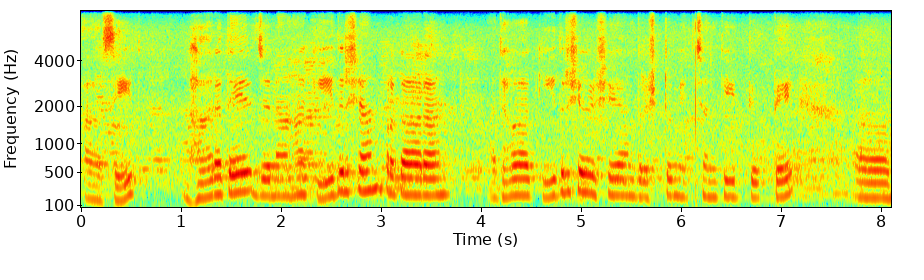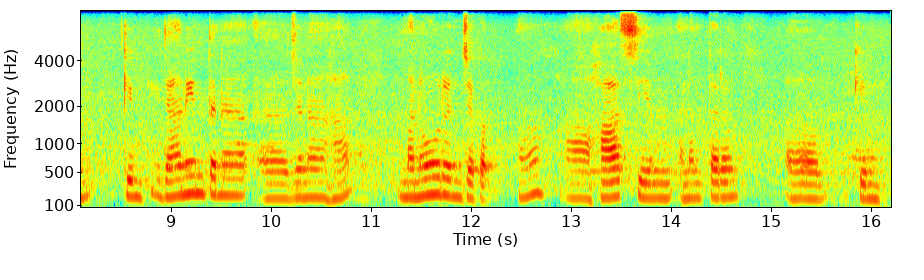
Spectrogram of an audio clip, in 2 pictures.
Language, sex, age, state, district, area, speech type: Sanskrit, female, 30-45, Kerala, Ernakulam, urban, spontaneous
